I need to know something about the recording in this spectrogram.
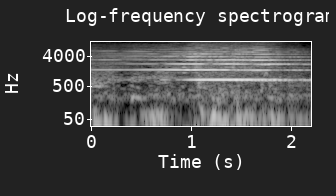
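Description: A single sustained horn-like note, steady in pitch with bright overtones, swelling in over the first second and then holding loud; an added gag sound effect rather than a sound from the scene.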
